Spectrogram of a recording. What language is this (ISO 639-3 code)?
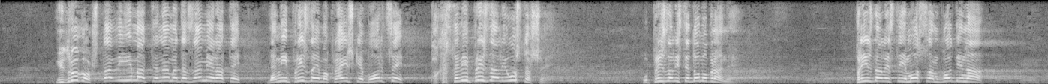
srp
